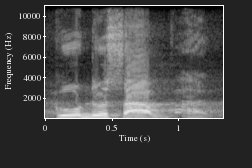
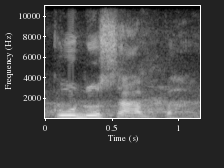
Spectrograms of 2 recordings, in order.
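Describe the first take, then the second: No difference in how they are said.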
